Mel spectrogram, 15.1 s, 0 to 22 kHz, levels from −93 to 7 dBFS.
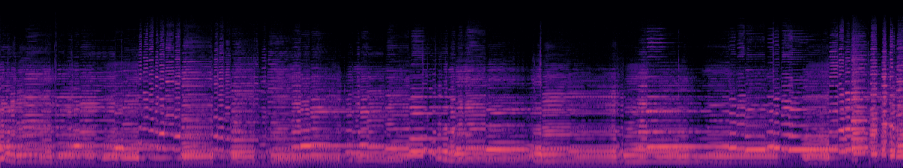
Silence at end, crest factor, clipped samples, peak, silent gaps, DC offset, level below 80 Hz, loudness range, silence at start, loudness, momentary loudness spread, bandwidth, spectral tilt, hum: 0 s; 18 dB; under 0.1%; -18 dBFS; none; under 0.1%; -70 dBFS; 4 LU; 0 s; -36 LUFS; 8 LU; 15.5 kHz; -5 dB/octave; none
